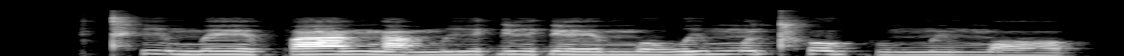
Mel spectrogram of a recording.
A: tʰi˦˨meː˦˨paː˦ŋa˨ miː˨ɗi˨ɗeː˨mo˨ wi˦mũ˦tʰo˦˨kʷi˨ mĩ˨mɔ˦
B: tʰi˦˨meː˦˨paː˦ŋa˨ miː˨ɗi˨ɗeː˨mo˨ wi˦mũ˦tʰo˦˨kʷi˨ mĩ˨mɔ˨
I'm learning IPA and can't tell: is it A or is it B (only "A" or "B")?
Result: B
